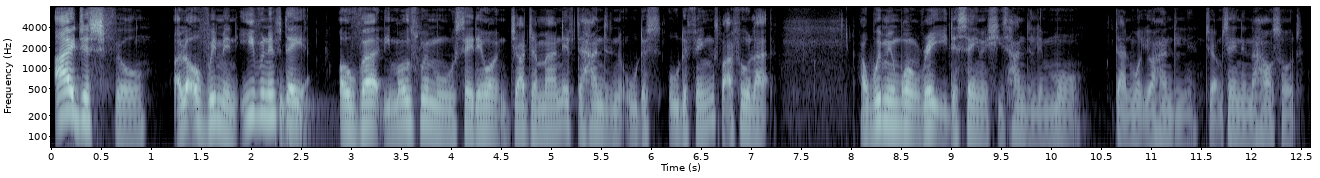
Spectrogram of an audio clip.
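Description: A man's voice: mid-range voice, quick pace, no room sound, studio quality. A young man with a London urban street accent, chatting casually and emphatically in slang on a podcast. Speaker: podcast host.

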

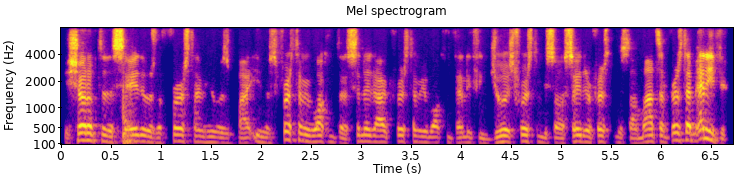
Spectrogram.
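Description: Husky animated rabbi. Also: male voice, on the high side, racing, poor audio. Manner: animated, emphatic teacher with repetitions. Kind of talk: Passover class reading and storytelling. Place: synagogue in El Paso.

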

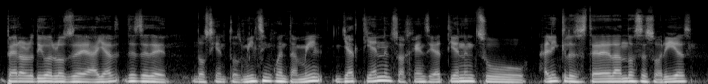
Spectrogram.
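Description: A man's voice: medium pitch, steady tone, fairly quick, warm tone. A man with a Sonoran, northern Mexican accent hosting a casual chat, explaining and telling stories in colloquial slang. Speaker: podcast host.

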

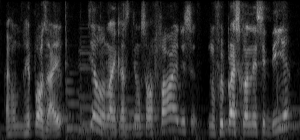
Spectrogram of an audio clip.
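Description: A man's voice: on the high side, quick pace, soft background music. A young man, a podcast guest, tells a personal story in casual chat, rambling, repeating himself and laughing along the way.

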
